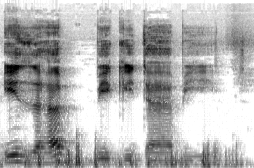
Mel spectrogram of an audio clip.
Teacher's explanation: Jadi ba yang pertama telah pun dimasukkan ke dalam huruf ba yang kedua. Jadi bacaannya izhab bi kitabi. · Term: Idgham mutamathilain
